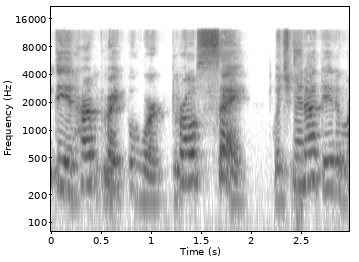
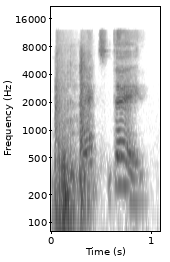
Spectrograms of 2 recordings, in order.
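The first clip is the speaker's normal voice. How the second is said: ordinary talk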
